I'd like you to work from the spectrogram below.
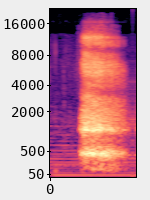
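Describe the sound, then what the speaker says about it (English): A single sharp inhale taken while lowering into a squat during a strength workout, short and close, alone after a brief quiet lead-in. "Inhale as you come down"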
